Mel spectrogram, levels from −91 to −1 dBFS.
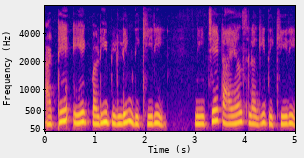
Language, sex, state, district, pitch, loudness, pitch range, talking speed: Rajasthani, female, Rajasthan, Nagaur, 190 Hz, -14 LUFS, 180-215 Hz, 110 wpm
